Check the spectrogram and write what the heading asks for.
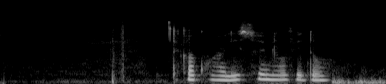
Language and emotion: Russian, neutral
